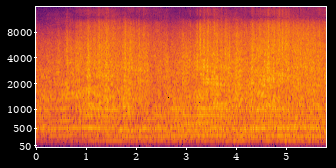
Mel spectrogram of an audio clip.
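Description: Sprint cars race on the dirt oval of Devil's Bowl Speedway in Texas during the 305 Sprint Car Nationals, a loud, continuous engine roar that rises and falls slightly as the pack circles the track, with no voices.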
